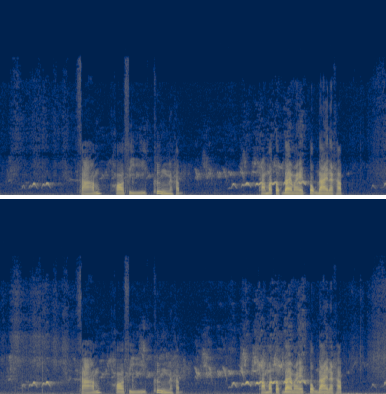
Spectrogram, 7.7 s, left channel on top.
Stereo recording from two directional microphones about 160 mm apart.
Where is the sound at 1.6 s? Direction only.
45° left (ahead or behind).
